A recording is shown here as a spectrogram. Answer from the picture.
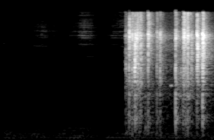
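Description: Mustard seeds dropped into hot ghee in a kadhai, suddenly starting to sizzle and crackle about a second in.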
